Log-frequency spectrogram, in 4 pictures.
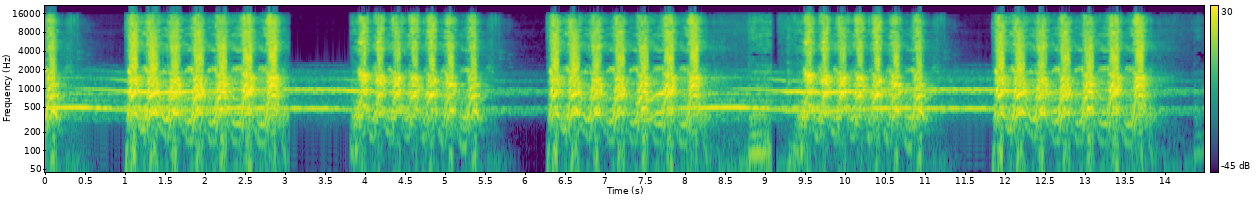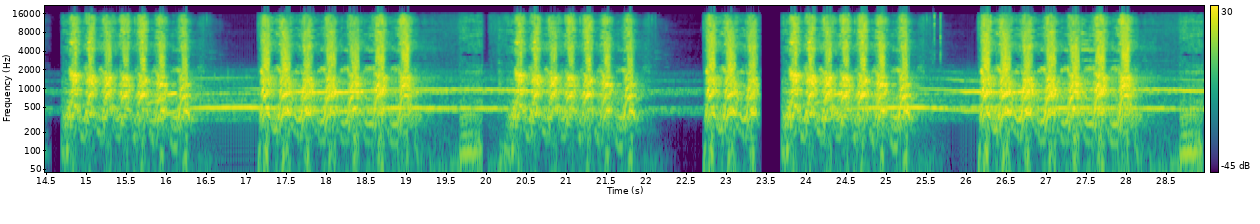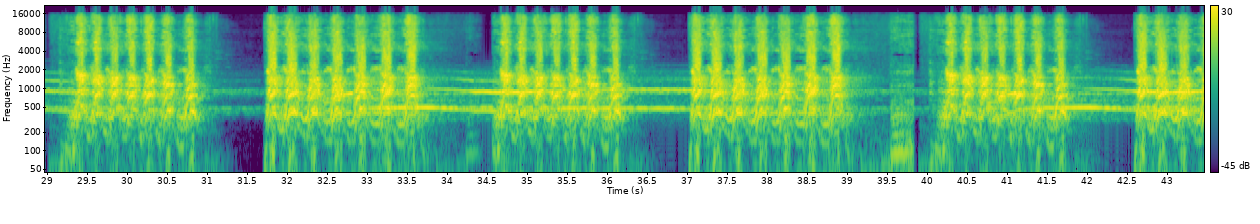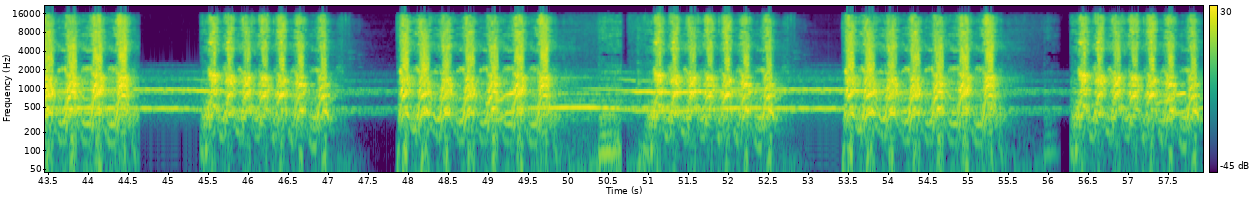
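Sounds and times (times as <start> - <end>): dog barking loudly and fast: 0.0 - 0.4, 1.0 - 3.1, 3.8 - 8.4, 9.4 - 11.2, 11.8 - 14.0, 14.7 - 16.5, 17.1 - 19.3, 20.2 - 28.3, 29.3 - 33.8, 34.6 - 36.4, 37.0 - 39.4, 40.0 - 42.0, 42.6 - 44.7, 45.4 - 52.8, 53.4 - 57.9
long howl sliding down: 7.3 - 22.5, 48.0 - 57.9.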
